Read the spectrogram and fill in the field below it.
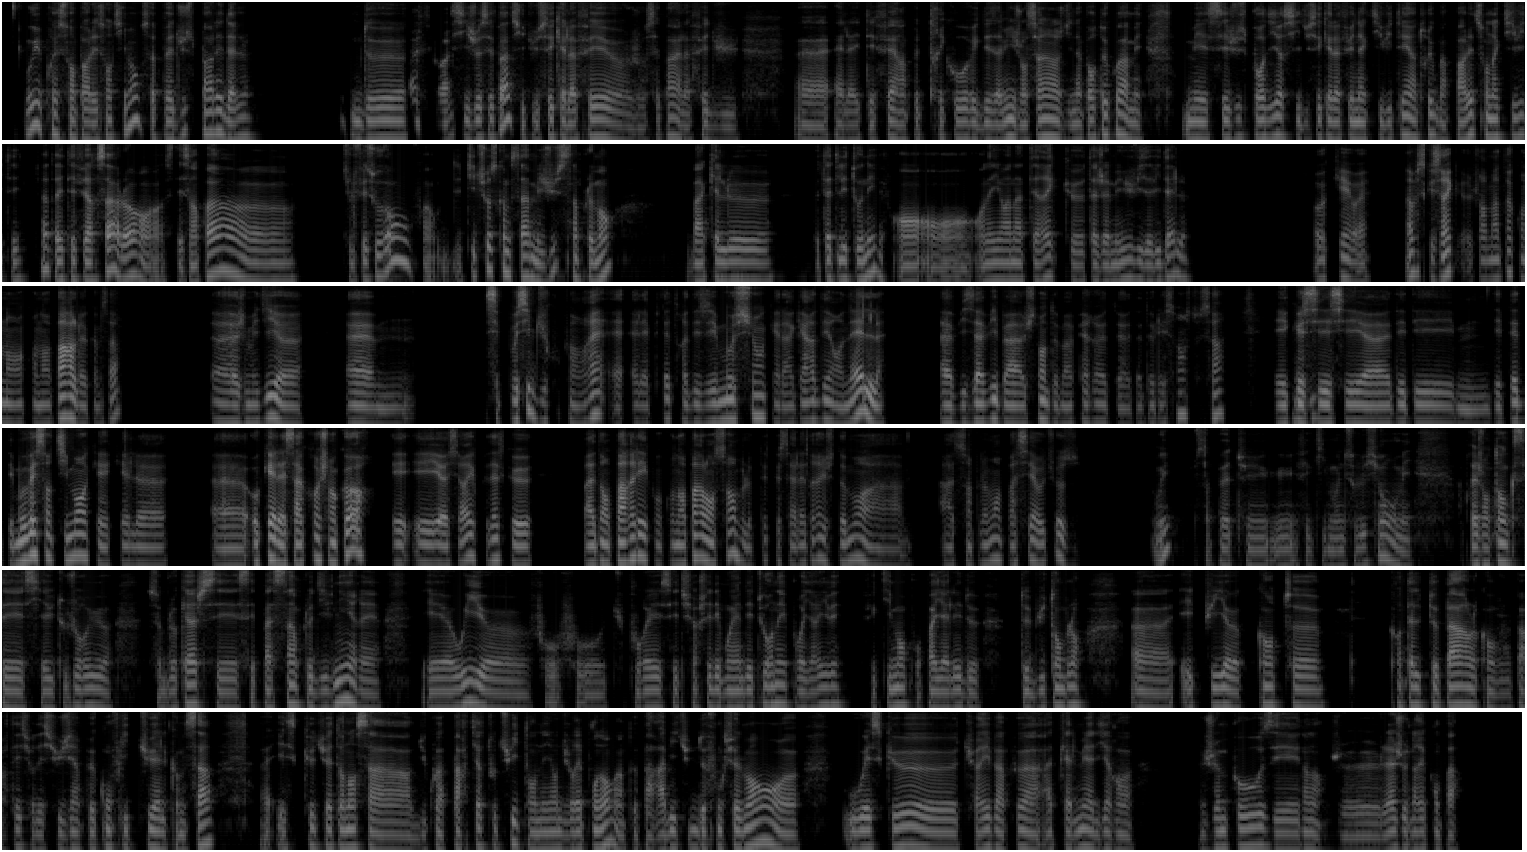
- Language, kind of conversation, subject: French, advice, Comment gérer une réaction émotionnelle excessive lors de disputes familiales ?
- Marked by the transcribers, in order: tapping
